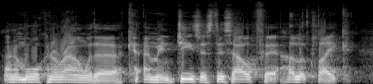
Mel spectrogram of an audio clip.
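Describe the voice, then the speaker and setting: A fitness vlogger in his early thirties talks casually to the camera, meandering as he leads a core session and speaks right to his audience. He sounds warm and fairly low, with brisk pacing and fairly even intonation.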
